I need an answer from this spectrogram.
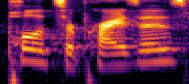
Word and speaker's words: Pulitzer: He's won 2 Pulitzer Prizes for journalism. And so when Bob Woodward... I believe it's pronounced Pulitzer Prize. Oh. Which, when I was younger, I thought it was Pulitzer Surprise.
